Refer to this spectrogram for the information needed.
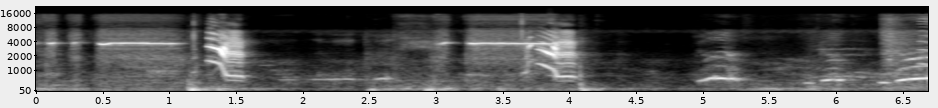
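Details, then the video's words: Pet green rose-ringed parakeet talking in a sweet voice, saying the phrase Miya Mitho: a pure level whistle, then harsh sliding voiced bursts, the sequence given twice, followed by softer squeaky rising syllables. "Sweet Voice Miya Mitho | Parrot Talking"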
